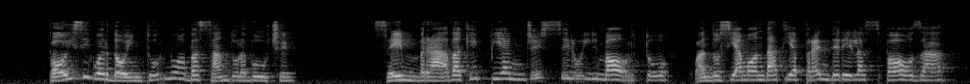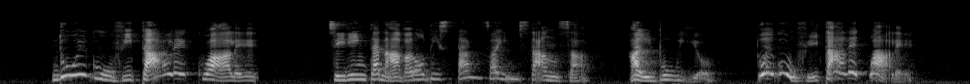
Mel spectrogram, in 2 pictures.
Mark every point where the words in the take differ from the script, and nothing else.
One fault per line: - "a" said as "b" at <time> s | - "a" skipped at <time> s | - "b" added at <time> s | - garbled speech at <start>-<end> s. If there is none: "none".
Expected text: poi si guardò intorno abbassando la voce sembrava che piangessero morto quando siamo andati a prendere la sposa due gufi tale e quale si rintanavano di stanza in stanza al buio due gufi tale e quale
- "il" added at 5.8 s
